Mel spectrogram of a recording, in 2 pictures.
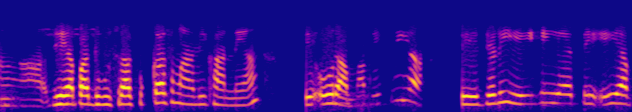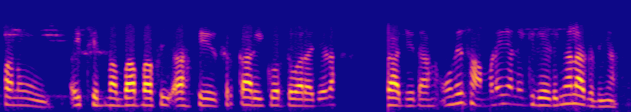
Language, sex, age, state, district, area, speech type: Punjabi, female, 45-60, Punjab, Faridkot, urban, conversation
